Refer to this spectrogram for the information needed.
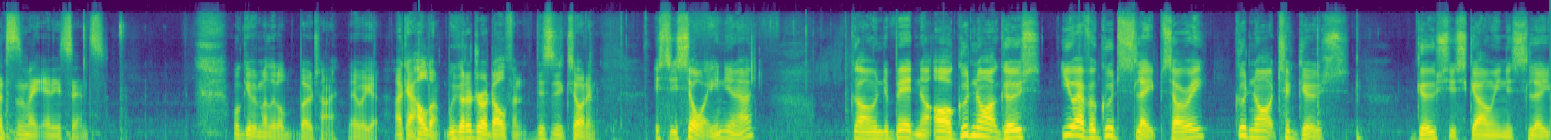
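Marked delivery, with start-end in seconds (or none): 8.5-15.5 put-on English accent. Speaker narrates while drawing, in an english accent. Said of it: "I'm talking in an uh, English accent".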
